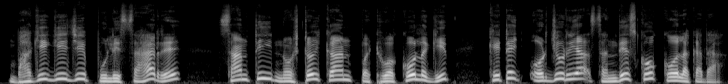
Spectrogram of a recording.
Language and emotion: Santali, happy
